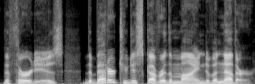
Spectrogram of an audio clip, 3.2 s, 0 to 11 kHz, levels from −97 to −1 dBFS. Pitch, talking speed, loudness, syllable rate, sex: 150 Hz, 205 wpm, -18 LUFS, 5.6 syllables/s, male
